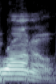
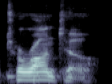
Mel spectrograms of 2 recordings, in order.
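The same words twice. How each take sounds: First: The second T sound is dropped. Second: The second T sound is clearly pronounced.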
